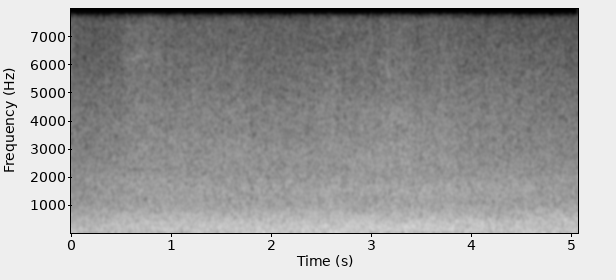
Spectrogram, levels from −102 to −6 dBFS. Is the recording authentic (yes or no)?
yes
